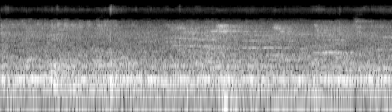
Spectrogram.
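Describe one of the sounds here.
Cardboard rustles as items are taken from a box.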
